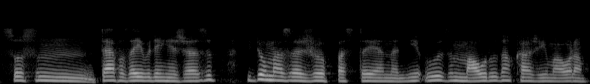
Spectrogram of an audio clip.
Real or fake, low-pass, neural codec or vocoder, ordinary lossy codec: fake; 5.4 kHz; codec, 24 kHz, 0.5 kbps, DualCodec; none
